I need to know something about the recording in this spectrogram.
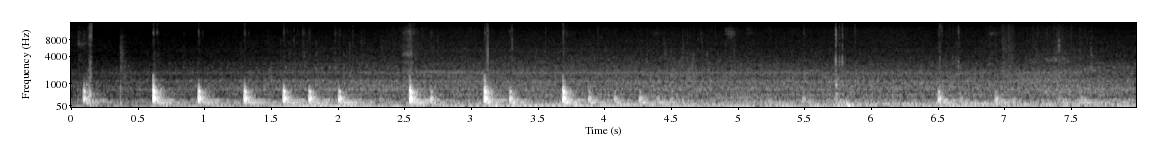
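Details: Volvo S60R: sharp hollow clunks about twice a second from the top of the strut tower while the steering wheel is turned, then thinning out; owner suspects the spring seat bearing, not confirmed.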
